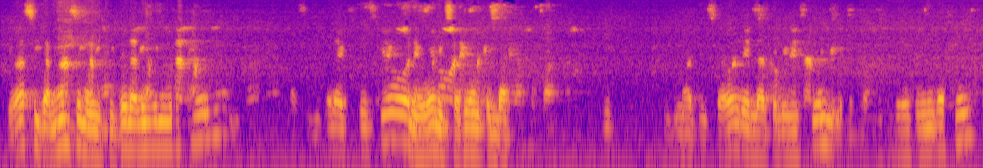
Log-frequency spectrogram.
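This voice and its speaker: A man from Chile in his thirties, a guest in a live interview, talking in halting, self-correcting phrases. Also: medium pitch, darkish tone, slightly rough. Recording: dull lo-fi audio.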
